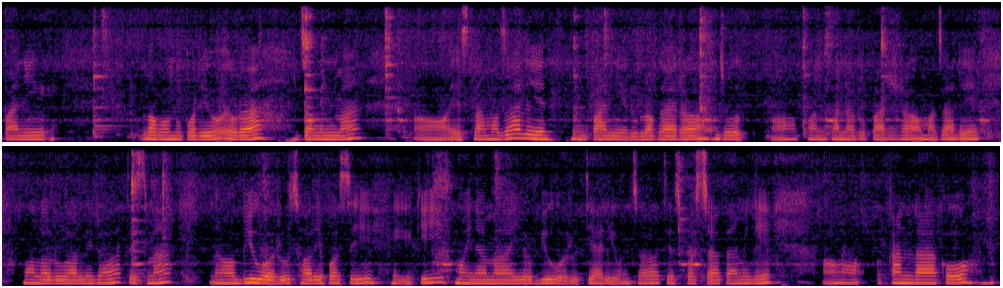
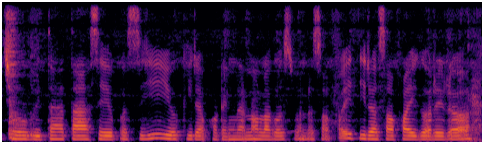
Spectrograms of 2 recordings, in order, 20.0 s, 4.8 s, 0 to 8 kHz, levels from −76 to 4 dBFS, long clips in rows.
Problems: constant background noise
